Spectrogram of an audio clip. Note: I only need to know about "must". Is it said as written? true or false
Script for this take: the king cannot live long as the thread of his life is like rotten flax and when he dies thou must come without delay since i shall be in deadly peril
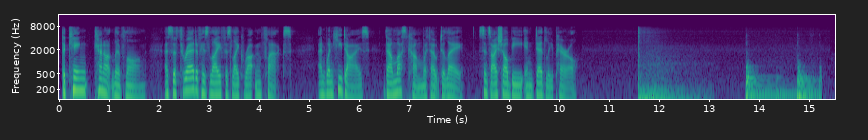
true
